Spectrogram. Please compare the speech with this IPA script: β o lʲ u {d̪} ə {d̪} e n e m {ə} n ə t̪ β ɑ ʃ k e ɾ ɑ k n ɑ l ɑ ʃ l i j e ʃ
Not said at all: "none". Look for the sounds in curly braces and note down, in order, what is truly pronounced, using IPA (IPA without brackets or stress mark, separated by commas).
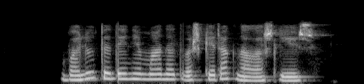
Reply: t̪, d̪, ɑ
